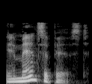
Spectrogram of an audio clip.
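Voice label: "emancipist", British English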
